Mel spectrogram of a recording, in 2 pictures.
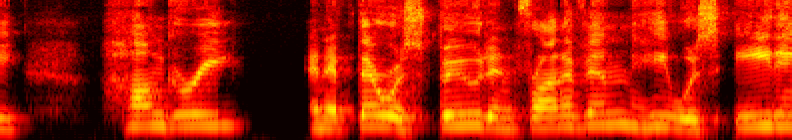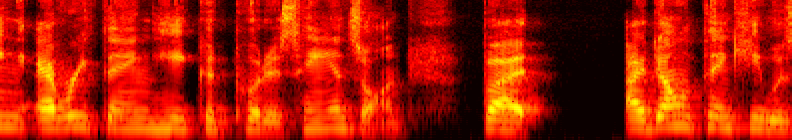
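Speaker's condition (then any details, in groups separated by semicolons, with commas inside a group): No condition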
